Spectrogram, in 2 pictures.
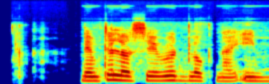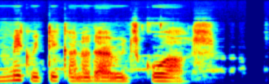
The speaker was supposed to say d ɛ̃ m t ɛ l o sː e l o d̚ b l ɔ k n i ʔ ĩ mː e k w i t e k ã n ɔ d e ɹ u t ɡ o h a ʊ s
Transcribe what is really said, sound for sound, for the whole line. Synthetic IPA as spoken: d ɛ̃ m t ɛ l ɔ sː e ɹ o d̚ b l ɔ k n a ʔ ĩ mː e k w i t e k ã n ɔ d a ɹ u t ɡ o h a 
